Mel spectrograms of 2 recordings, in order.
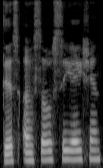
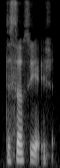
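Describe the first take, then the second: First: An extra 'a' syllable follows the first syllable. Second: No extra syllable follows the first syllable. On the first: The speaker calls it wrong. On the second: The speaker calls it right.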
